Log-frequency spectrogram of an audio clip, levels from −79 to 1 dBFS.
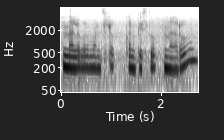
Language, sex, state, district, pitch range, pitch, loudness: Telugu, female, Andhra Pradesh, Annamaya, 195-215 Hz, 200 Hz, -16 LUFS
